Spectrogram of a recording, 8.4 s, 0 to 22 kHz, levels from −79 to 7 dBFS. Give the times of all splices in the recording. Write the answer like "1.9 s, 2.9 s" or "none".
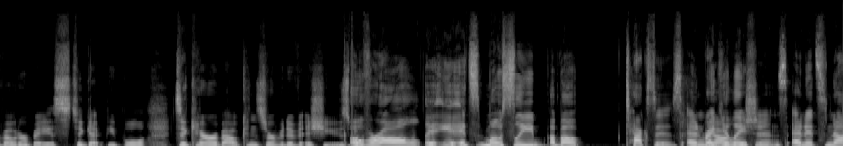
3.5 s

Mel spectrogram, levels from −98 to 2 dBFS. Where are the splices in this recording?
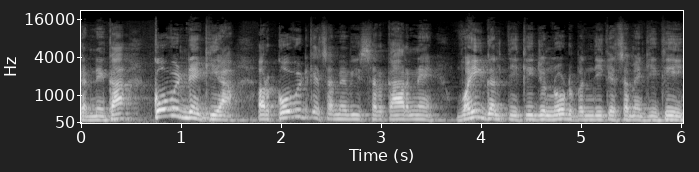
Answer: none

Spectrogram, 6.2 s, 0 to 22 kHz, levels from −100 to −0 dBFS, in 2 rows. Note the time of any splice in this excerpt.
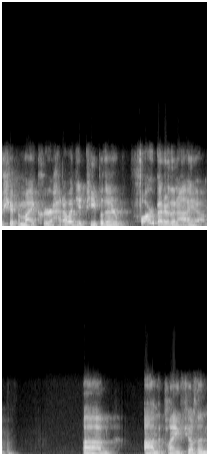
none

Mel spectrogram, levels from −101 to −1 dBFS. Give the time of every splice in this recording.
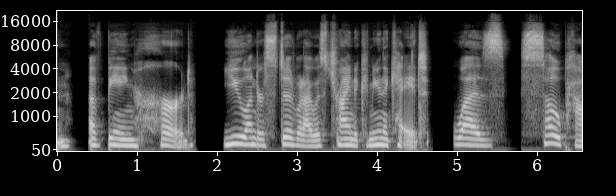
4.6 s

